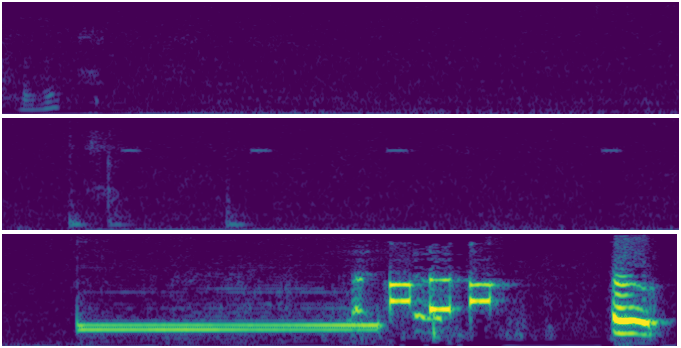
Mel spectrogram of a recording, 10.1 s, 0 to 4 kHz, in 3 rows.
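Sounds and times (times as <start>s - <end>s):
landline telephone dial tone: 7.2s - 8.7s.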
